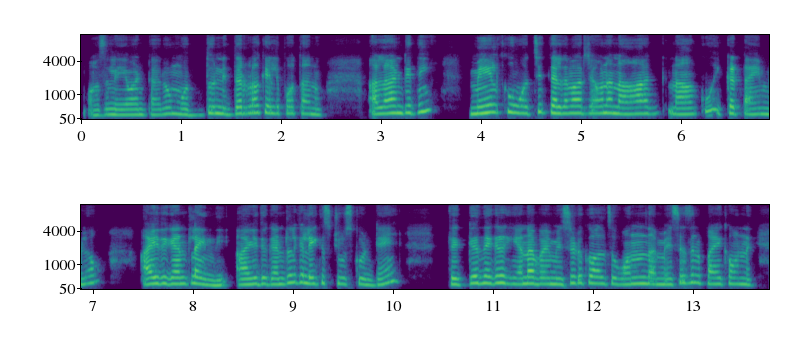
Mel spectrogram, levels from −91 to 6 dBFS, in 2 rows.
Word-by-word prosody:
అసలేమంటారు? 210 +1 -3
మొద్దు 200 +2 -4
నిద్రలోకెళ్ళిపోతాను. 260 0 -1 0.6
అలాంటిది 275 +4 +3 0.5
మేల్కువచ్చి 295 0 +2
తెల్లవారు 275 0 +4
జామున 270 +1 +2
నాక్ 250 +1 +1 0.2
నాకు 235 +7 0
ఇక్కడ 260 - +2
టైంలో 235 +3 -3 0.6
5 255 +1 +4
గంటలయింది. 245 -6 +2 0.3
5 240 +1 0
గంటలకి 290 +6 0
లెగిసి 250 +2 0
చూసుకుంటే, 230 -2 -3 0.7
దగ్గర 230 +5 +2
దగ్గర 275 +1 +4 0.2
80 245 -1 +4
మిస్డ్ 275 +5 -1
కాల్స్ 255 -2 +1
100 250 +2 +1 0.2
మెసేజ్లు 285 +6 -2
పైగా 240 0 -2
ఉన్నాయి. 225 -4 -4
250 Hz, 115 wpm, -23 LUFS, 230-275 Hz, 0.7 s, తెల్లవారు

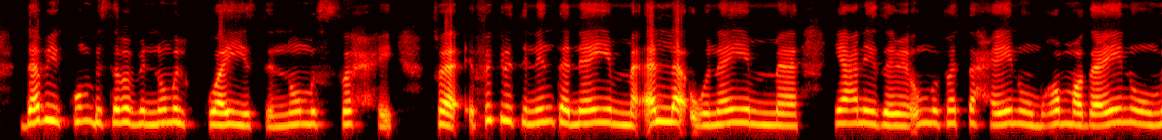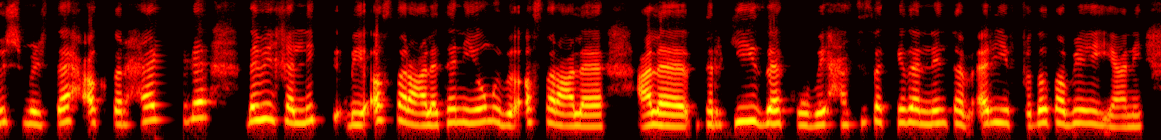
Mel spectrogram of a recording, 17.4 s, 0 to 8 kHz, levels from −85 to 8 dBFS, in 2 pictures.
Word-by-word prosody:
ده 255 +7 +5
بيكون 290 -1 0
بسبب 260 -1 +1
النوم 250 +3 0
الكويس، 230 -3 +1
النوم 230 +4 -3
الصحّي، 235 +1 -4 0.3
ففكرة 310 - +1
إن 250 0 -1
أنت 275 +1 -2
نايم 245 -1 +1
مِقلَّق 260 +6 +4
ونايم 235 +1 0 0.4
يعني 250 -1 +1
زي 225 -1 +3
ما 215 - +2
يقولوا 235 +5 -3
مفَتّح 250 -1 -5
عين 240 +3 +1
ومغمض 225 0 -1
عين 250 +6 +3
ومش 250 +2 -3
مرتاح 240 +4 0
أكتر 245 -1 -2
حاجة 310 +5 0 0.3
ده 290 - +4
بيخلّيك 300 -2 0
ت - - -8
بيأثّر 290 +5 +1
على 220 -1 +3
تاني 265 +2 -2
يوم 270 +3 0
وبيأثّر 255 +2 -1
على 205 -1 +2 0.3
على 210 -1 +5
تركيزك 250 +2 +2
وبيحسّسك 230 +5 -3
كده 265 +1 +1
إن 240 -1 -2
أنت 250 0 -2
مقريف، 245 +2 -1
فده 215 +4 +1
طبيعي 250 -2 -2
يعني 190 +1 -6
245 Hz, 150 wpm, -22 LUFS, 225-265 Hz, 0.4 s, ده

